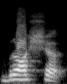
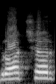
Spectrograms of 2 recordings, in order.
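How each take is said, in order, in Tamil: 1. நடுவுல இருக்கிற consonant 'sh' sound தான். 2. நடுவுல இருக்கிற consonant 'ch' sound தான்.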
